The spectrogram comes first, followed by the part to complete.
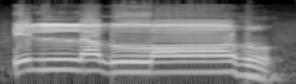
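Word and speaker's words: إلا الله: লা ইলাহা লা ইলাহা ইল্লাল্লাহু ইল্লাল্লাহু লামকে মোটা করে ইল্লাল্লাহু ইল্লাল্লাহু মুহাম্মাদ হামিম জবর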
